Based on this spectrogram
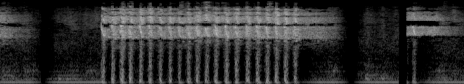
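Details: Cililin singing in a recording made to lure other birds into song: one long, loud chattering trill of rapid pulses lasting about two seconds, then quiet hum and the start of another burst.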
